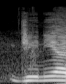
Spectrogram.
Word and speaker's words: Guinea: नीचे you will find जीनिया reason, जिसको जीनी GUINEA spelling है उसका, पर जीनिया रीजन भी बोलते हैं, जीनी रीजन।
